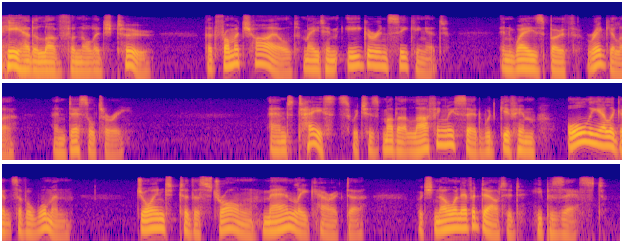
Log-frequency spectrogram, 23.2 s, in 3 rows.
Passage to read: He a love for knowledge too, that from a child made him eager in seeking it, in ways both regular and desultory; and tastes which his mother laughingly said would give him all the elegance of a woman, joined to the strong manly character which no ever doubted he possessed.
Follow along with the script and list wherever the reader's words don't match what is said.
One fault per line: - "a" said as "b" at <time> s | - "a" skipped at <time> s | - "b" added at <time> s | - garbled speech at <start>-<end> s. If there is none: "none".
- "had" added at 0.2 s
- "one" added at 21.1 s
